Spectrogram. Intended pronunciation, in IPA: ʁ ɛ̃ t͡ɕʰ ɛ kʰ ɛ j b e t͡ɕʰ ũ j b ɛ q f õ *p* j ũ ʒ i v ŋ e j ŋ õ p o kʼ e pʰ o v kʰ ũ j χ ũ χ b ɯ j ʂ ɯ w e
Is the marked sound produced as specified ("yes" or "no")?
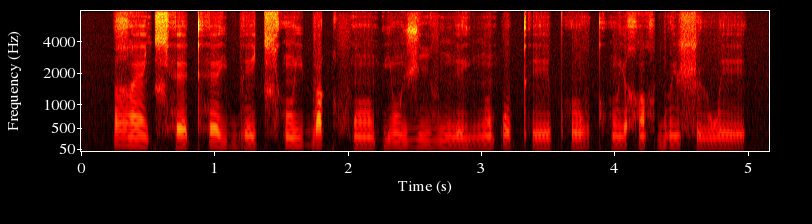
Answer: yes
